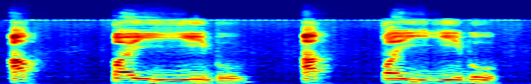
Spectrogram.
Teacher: tak jelas bacaan lam tersebut sebab dah diidghamkan kepada huruf ta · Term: idghamul lam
